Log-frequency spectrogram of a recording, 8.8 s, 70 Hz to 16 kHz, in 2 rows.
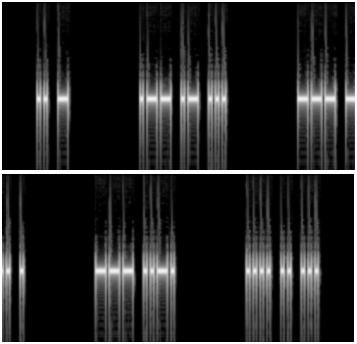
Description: Morse code, heard as a keyed tone, about 28 wpm, 700 Hz. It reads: IT WAS ONE OF HIS
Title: 3x Word-Spacing - Sentences from Top 300 Words - 28wpm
